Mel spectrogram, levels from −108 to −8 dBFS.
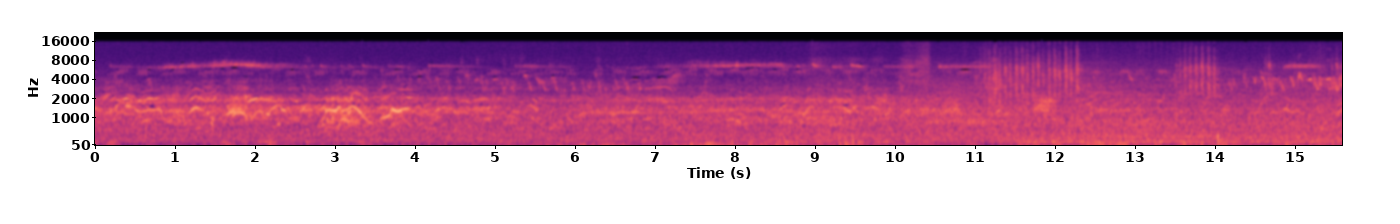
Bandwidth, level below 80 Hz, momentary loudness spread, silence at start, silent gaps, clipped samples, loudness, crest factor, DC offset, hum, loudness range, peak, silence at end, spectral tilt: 16 kHz; -56 dBFS; 10 LU; 0 s; none; under 0.1%; -33 LUFS; 18 dB; under 0.1%; none; 8 LU; -16 dBFS; 0 s; -2.5 dB/octave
